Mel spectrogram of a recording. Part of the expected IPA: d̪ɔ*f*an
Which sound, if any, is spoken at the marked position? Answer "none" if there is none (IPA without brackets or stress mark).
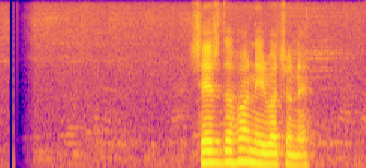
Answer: f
